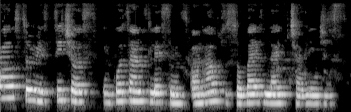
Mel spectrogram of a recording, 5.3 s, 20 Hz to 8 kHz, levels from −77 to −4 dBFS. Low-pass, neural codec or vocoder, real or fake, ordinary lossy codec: 7.2 kHz; none; real; none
